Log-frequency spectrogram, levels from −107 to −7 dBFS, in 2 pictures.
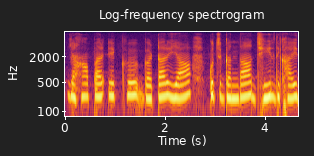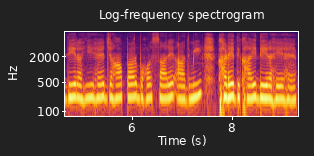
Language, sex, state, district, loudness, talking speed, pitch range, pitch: Hindi, female, Bihar, Muzaffarpur, -16 LUFS, 140 wpm, 210-230 Hz, 220 Hz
